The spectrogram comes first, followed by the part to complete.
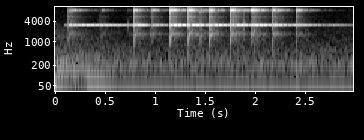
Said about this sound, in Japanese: そして今日も実はお持ちいただいているんですけれども、クマ鈴、ちょっと音聞いてみましょうか。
